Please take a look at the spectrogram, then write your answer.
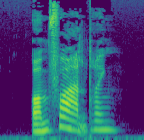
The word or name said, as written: omforandring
